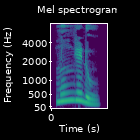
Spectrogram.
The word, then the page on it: ಮುಂಗೆಡು: mungeḍu; kannada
